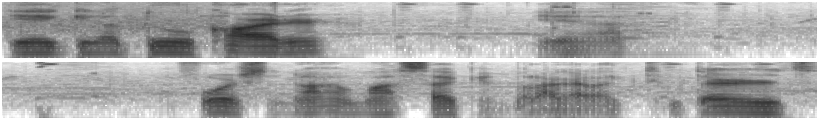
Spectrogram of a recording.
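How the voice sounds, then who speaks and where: Over noticeable background noise, a man mumbles at a moderate pace in a very deep, low pitch, his intonation monotone and flat, his loudness swinging widely, with long, frequent pauses. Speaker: gaming YouTuber. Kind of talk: gameplay commentary. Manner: mumbling; casual.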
